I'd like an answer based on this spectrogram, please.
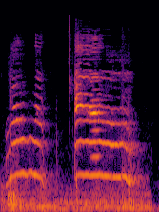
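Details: Pet cat making two long, drawn-out meows, each steady and slightly wavering with rich harmonics, the second louder and longer, sounding like talking; quiet indoor room.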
